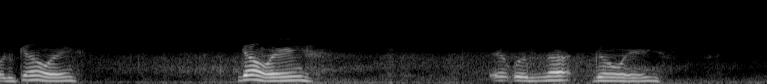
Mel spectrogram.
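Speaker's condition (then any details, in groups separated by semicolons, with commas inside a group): Parkinson's; speech impediment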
